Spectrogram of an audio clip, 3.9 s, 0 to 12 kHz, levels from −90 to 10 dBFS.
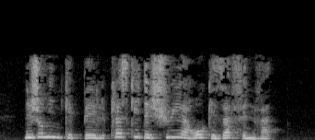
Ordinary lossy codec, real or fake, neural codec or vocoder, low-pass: MP3, 32 kbps; real; none; 7.2 kHz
